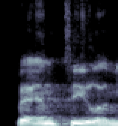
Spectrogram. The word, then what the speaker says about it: Van Thielen: So, everyone, please welcome Van Thielen. Did I pronounce that right? Van Talen. Yes, it's originally Dutch, CJ, but it's good.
